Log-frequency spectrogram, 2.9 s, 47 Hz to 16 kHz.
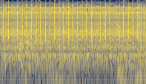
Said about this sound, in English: That's the Crab Pulsar. That just sounds like a generator. Sounds like it's blowing up... you know, like a burger van generator. Yeah, burger van or like a bouncy castle in someone's back garden. It's rotating 30 times a second.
